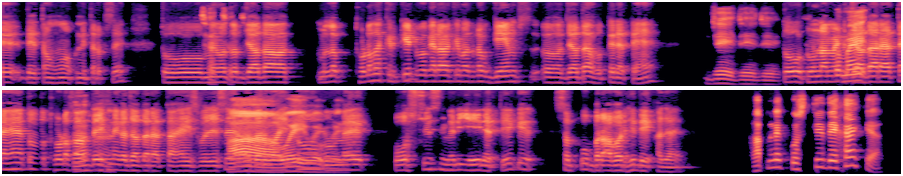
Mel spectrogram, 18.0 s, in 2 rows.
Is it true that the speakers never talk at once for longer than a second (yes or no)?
no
